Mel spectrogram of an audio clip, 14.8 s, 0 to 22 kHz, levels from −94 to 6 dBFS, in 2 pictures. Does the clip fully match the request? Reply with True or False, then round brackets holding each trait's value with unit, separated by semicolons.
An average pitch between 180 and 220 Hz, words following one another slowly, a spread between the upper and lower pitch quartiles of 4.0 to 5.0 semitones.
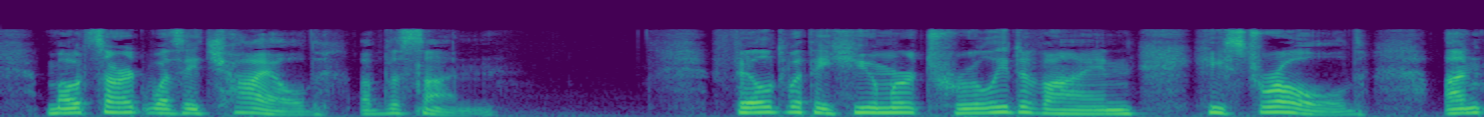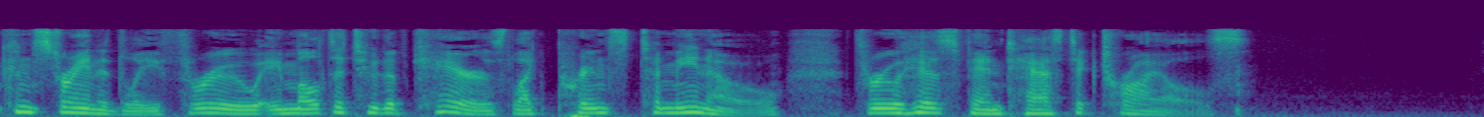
False (145 Hz; 115 wpm; 4.6 semitones)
